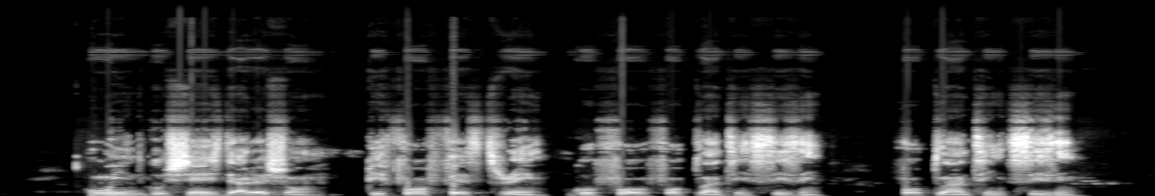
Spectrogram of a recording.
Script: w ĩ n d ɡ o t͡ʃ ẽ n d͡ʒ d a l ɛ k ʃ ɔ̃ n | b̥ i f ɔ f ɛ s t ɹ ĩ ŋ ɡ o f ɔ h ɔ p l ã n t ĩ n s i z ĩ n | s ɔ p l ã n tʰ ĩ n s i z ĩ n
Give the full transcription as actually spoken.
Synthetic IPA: w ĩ n d ɡ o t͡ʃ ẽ n d͡ʒ d a ɹ ɛ k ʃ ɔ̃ n | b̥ i f ɔ f ɛ s t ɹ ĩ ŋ ɡ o f ɔ f ɔ p l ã n t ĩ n s i z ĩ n | f ɔ p l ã n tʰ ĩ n s i z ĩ n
